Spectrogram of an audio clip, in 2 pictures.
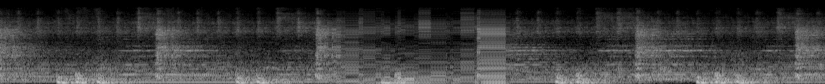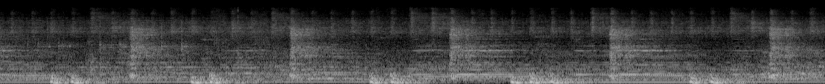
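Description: From 3.30 to 5.10 s the sound turns into a rigid, metallic buzz pitched at 66.8 Hz: robotic sound from repeated short buffers. The likely cause is audio arriving too seldom, so playback loops the last slice of about 15 ms, and for most of that stretch repeats stand in for skipped material. On a waveform, identical cycles recur every 15 ms. A spectrogram shows flat, evenly spaced harmonic lines at 66.8 Hz intervals.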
